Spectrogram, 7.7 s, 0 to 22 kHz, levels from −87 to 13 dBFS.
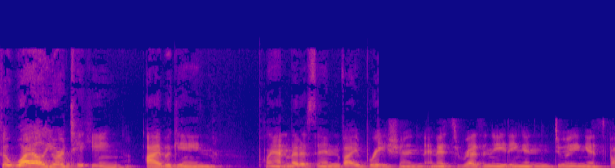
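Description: From 4.72 s to the end, the sound turns duller and boxy, with nothing above 6.4 kHz, and drops by roughly 5 dB. There is no gap at the change. A new, faint noise floor appears well below the signal, roughly 45 dB down. This points to the input likely being switched to a poorer device, a second microphone or a headset call profile, whose narrower band, different tone and own background noise replace the original capture.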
